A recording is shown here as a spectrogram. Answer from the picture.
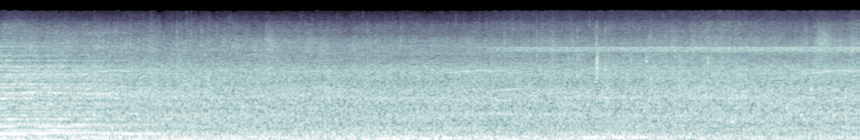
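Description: The end of a held musical note dying away in the first second, leaving a steady, even rushing noise. A faint high steady tone joins it about halfway through.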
